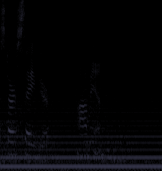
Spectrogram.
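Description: An elderly woman speaks calmly through a microphone in a large echoing hall.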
